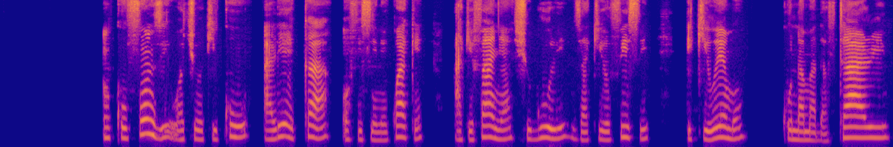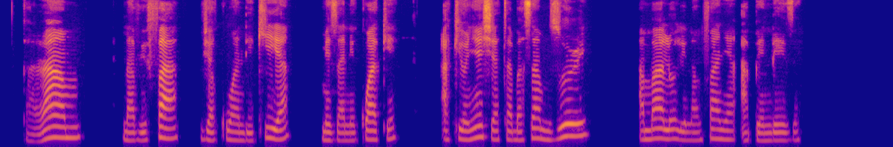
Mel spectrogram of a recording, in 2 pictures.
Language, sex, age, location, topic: Swahili, female, 18-24, Dar es Salaam, education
